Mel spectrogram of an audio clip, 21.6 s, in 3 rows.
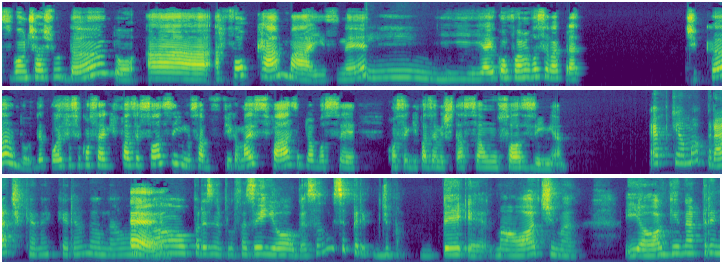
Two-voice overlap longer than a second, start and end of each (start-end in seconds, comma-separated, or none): none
